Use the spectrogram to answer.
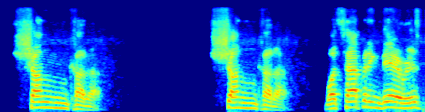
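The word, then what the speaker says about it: शङ्कर: S so the S the S in which is palatal is like Shankara Shankara what's happening there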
